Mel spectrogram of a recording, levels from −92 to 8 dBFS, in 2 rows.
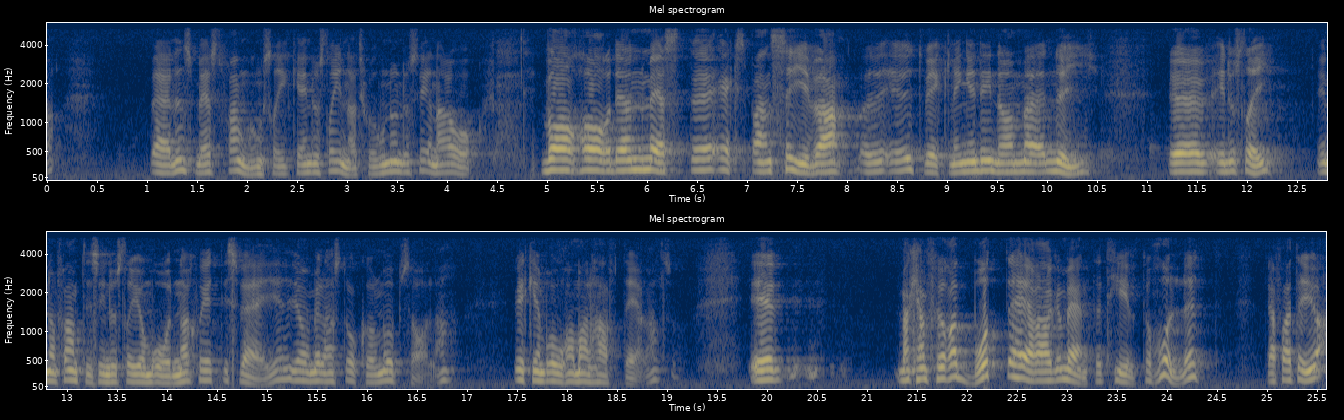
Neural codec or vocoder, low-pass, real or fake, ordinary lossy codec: none; 5.4 kHz; real; none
